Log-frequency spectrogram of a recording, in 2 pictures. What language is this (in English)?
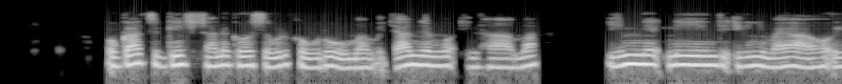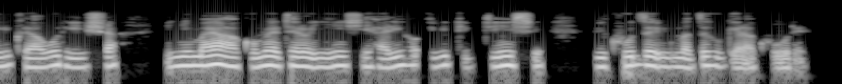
Rundi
